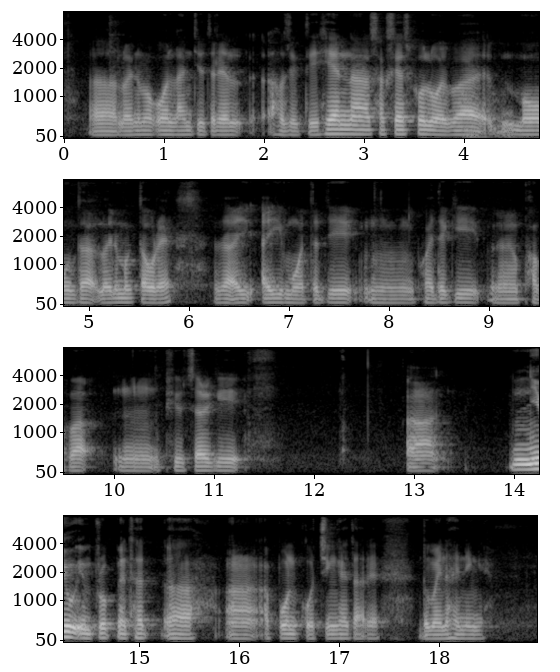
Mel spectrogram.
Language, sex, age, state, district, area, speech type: Manipuri, male, 30-45, Manipur, Tengnoupal, rural, spontaneous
